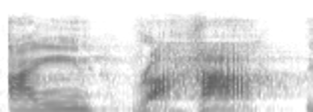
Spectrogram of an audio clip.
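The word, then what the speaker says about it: ayin raha (עין רעה): The way you say bad eye is ayin raha. And you got to put a little emphasis on the end right there, okay?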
